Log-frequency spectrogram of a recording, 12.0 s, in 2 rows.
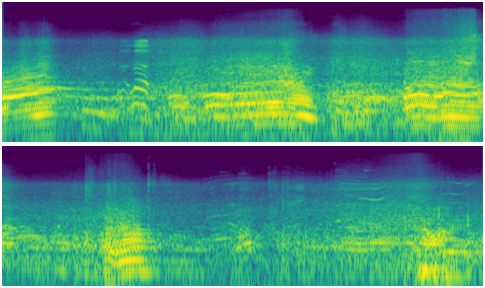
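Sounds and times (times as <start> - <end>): car engine revving hard: 0.0 - 1.0, 1.8 - 6.4.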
